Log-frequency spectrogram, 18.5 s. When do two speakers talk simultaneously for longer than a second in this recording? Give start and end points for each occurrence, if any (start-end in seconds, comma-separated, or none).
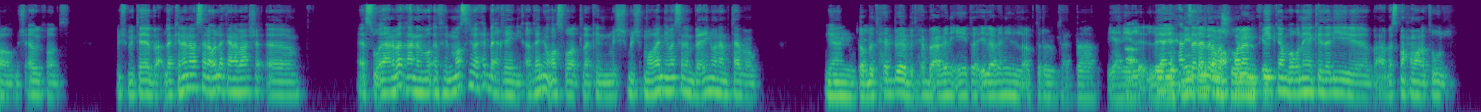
14.1-16.0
